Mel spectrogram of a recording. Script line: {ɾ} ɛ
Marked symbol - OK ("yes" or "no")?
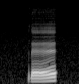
yes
